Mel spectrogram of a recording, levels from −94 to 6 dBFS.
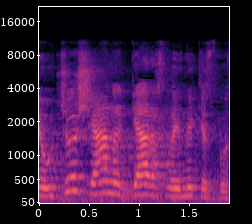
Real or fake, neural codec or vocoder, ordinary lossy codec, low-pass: real; none; AAC, 32 kbps; 10.8 kHz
